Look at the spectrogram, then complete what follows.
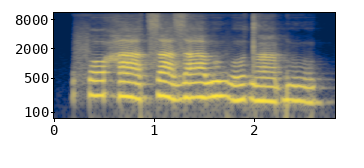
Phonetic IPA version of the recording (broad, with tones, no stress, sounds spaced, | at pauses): f ɔ˦ h a˦˨ t͡s a˦˨ z aː˦ β u˦ β o˨˦ d ã˨ ɓ uː˨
